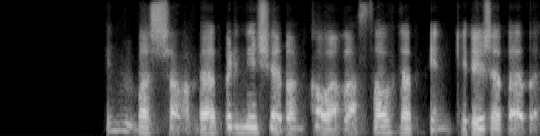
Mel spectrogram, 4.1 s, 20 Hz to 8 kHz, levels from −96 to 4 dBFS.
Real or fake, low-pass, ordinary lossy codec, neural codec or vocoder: fake; none; none; codec, 16 kHz, 1 kbps, FreqCodec, smaller model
